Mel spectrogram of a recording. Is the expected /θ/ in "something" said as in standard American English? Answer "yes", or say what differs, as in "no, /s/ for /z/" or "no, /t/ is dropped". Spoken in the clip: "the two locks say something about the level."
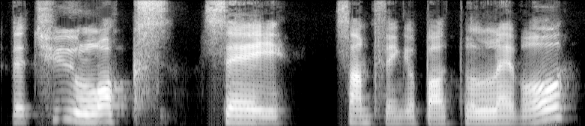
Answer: yes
